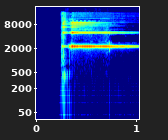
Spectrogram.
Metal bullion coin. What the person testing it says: It rings and rings and rings.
